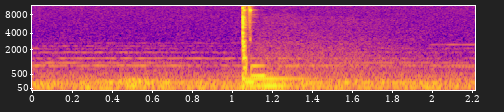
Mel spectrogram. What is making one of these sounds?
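A soft electronic click sounds as a menu selection changes.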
